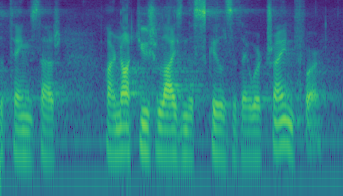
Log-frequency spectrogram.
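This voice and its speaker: Noticeable background noise sits behind a man with an Irish accent. His pitch is fairly low and his intonation fairly even. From Ireland. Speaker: professor, health workforce expert. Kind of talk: conference talk. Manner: halting, with repetitions.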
